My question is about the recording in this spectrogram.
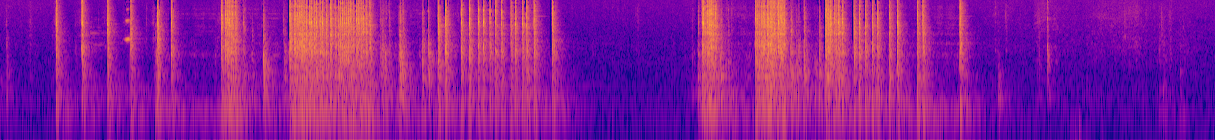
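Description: Mechanical timer dial on a Zanussi tumble dryer being turned by hand, clicking as it goes round. First a scatter of single clicks, then two long runs of rapid clicks, one starting about two seconds in and one about seven seconds in, then a few last faint clicks.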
